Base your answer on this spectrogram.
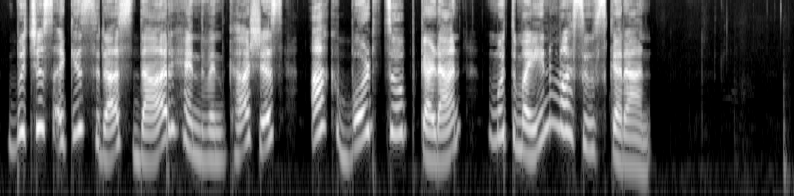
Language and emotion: Kashmiri, happy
